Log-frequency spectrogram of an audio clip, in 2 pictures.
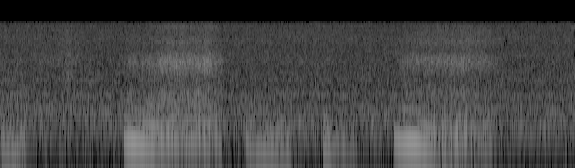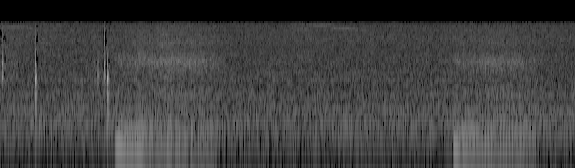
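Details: Rough, rattling snores on the in-breath, spaced a few seconds apart against quiet room noise, with faint clicks; snoring.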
